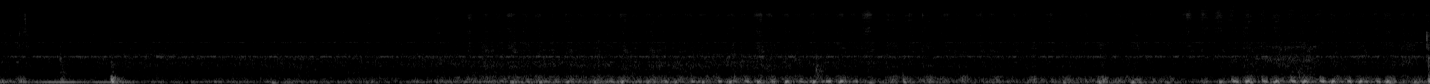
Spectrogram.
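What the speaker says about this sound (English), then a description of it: "sanding the inside of the spring that you see the top of it when you look down in the channels." Sanding inside the spring of a custom Case Sodbuster folding knife: soft, rhythmic rubbing strokes, close and quiet, growing busier and louder toward the end, with a faint steady hum in the background.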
